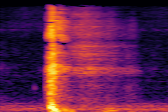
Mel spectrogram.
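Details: Adult woman's hiccup: one sudden, loud, gasping sneeze-like burst then a drawn-out breathy trail, dramatic enough to startle her dog; a single hiccup.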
